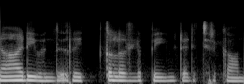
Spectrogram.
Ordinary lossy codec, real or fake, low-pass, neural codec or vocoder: none; fake; none; codec, 16 kHz, about 1 kbps, DyCAST, with the encoder's durations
